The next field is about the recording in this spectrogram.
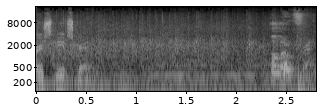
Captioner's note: applause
